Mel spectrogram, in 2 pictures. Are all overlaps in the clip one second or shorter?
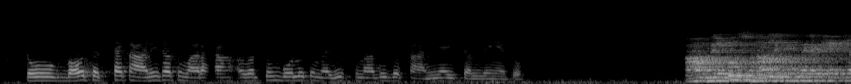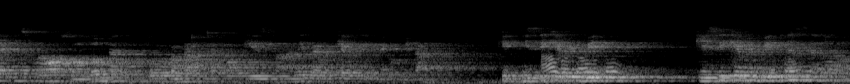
Yes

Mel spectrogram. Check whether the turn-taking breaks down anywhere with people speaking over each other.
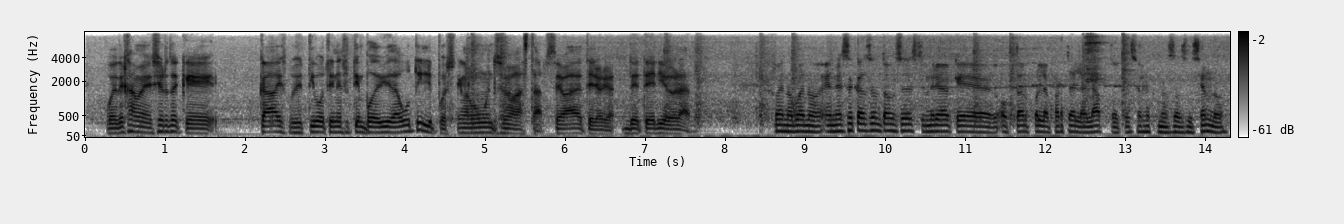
No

